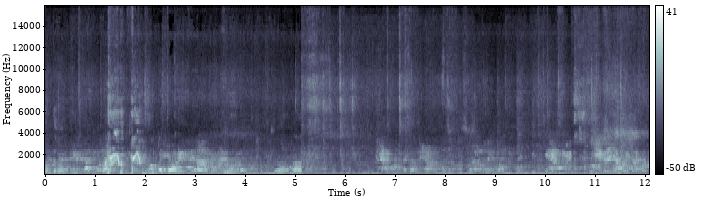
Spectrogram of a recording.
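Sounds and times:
people talking: 0.0 - 12.0
steady low rumble: 0.0 - 12.0.

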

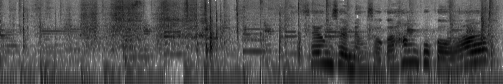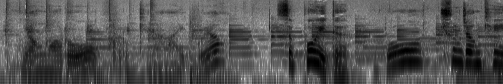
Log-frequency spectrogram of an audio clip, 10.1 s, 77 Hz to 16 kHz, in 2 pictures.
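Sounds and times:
background music: 0.0 - 10.0
cardboard box sliding open: 0.5 - 2.1.

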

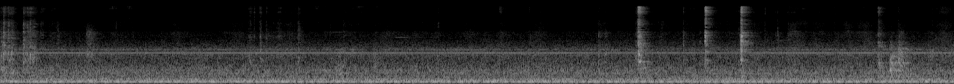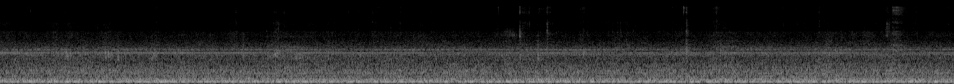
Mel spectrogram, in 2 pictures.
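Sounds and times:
machine hum: 0.0 - 19.0.

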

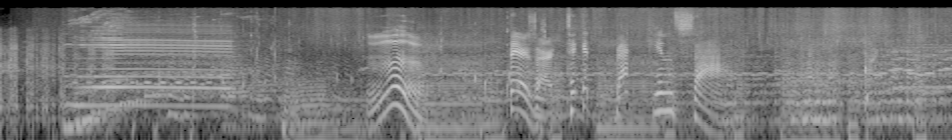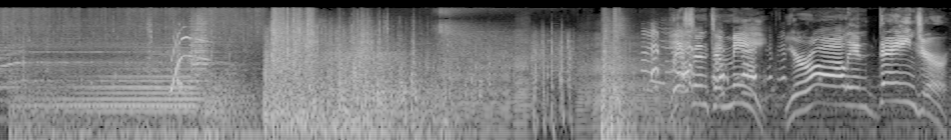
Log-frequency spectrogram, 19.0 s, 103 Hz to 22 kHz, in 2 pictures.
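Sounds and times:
cartoon music: 0.6 - 2.5, 3.7 - 7.2, 8.5 - 11.7.

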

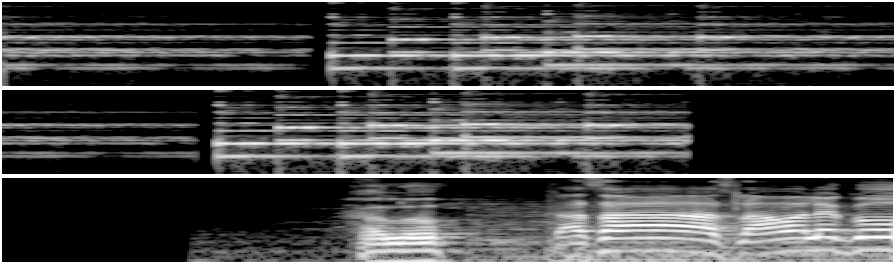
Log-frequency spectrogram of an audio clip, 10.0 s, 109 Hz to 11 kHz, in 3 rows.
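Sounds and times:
phone melodic ringtone: 0.0 - 6.0.

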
